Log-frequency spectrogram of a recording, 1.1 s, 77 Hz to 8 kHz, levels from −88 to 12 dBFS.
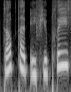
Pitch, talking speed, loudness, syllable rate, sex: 245 Hz, 280 wpm, -15 LUFS, 6.0 syllables/s, female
